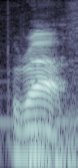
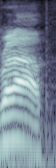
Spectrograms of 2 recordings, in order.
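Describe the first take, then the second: First: The word ends with a 'th' sound. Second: The word ends with a plain 't' sound. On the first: "I know how to say the word like wrath" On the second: "just say rat, it's fine"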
